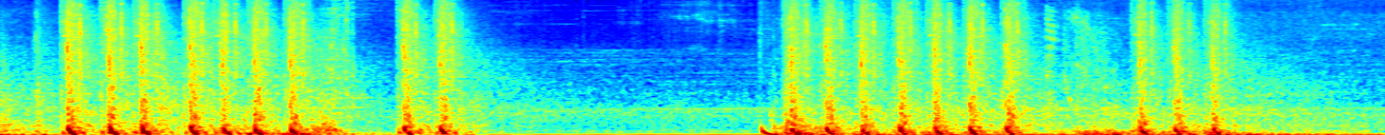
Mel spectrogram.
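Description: Rapid bursts of gunfire crack out in loud, closely spaced volleys, pause for a couple of seconds behind a lower rumble, then resume in repeated clusters of shots.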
